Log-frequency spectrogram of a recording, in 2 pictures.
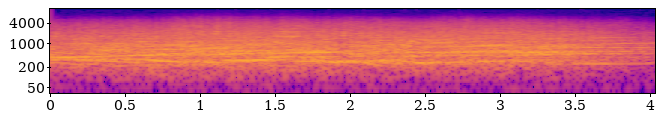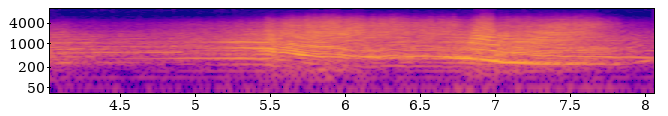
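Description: A field of Formula One racing cars at full throttle accelerating away from the start, several engine notes sounding at once. The sound eases about four seconds in, then a car passes closer, its engine pitch dropping toward the end.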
